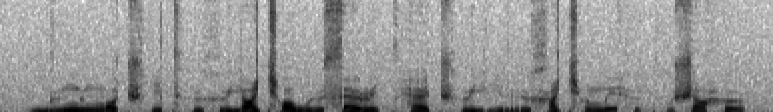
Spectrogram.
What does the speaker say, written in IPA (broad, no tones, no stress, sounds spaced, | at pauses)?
b ʉ ŋ ʉ ŋ ɔ t͡ʃʰ i tʰ ʉ x ʉ j ɑ cʰ ɔ w ʉ s æ ɭ i t̪ʰ æ t͡ʃʰ ʉ j i r ʉ x ɑ cʰ ɵ m e h ʉ t̪ʰ ʉ ʃ ɑ h ɵ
